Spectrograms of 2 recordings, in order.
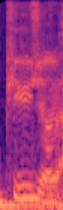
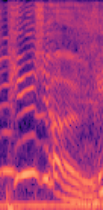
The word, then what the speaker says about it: Peugeot: How did you say it? – Following similar concerns voiced by the company behind Vauxhall, Peugeot and Citroën. – Peugeot! – It's Peugeot! – It's Peugeot! – It's Peugeot. Listen, it's always been Peugeot.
